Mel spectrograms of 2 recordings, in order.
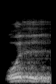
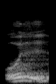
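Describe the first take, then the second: First: The q is released with the breath held back. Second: The q is released with the breath held back.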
